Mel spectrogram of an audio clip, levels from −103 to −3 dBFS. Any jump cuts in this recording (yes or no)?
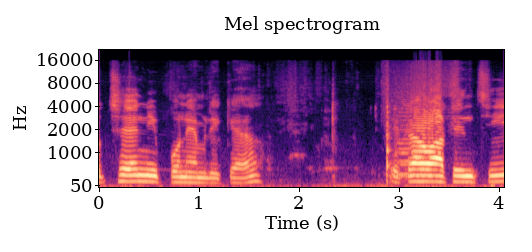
no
